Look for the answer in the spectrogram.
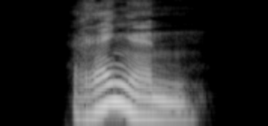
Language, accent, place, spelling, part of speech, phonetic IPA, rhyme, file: German, Germany, Berlin, Rängen, noun, [ˈʁɛŋən], -ɛŋən, De-Rängen.ogg
- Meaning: dative plural of Rang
